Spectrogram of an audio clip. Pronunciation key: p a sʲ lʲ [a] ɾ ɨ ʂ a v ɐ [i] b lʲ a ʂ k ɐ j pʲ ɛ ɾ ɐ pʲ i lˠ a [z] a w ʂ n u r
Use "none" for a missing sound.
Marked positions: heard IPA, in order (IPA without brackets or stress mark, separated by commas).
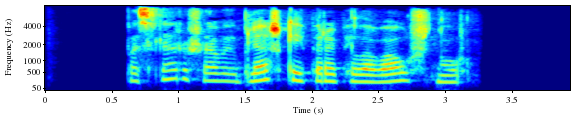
a, j, v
